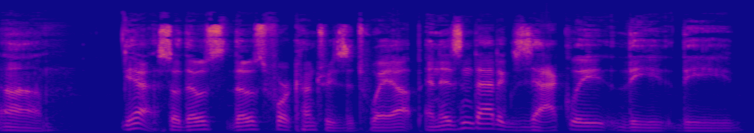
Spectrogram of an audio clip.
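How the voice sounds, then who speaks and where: A man hosting a casual tech podcast, animated and quick to laugh as he spins out hypotheticals. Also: low voice, no room sound. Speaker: podcast host.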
